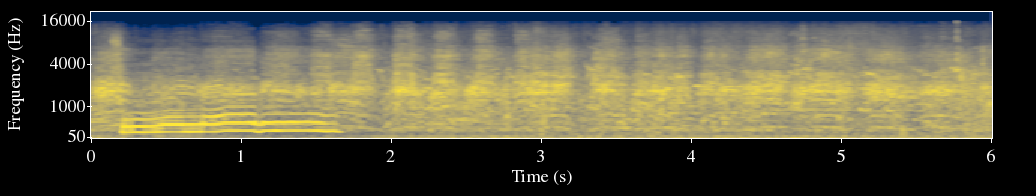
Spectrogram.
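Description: A crowded poultry flock calling continuously, many birds at once, with one long, loud call lasting about a second and a half right at the start.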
